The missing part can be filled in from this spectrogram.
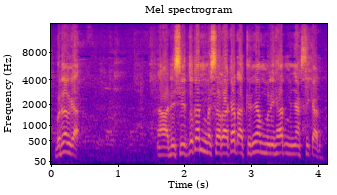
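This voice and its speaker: Man, high voice, motivational sales presenter, persuasive, frequent rhetorical questions. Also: brisk, a little mellow. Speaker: business presenter explaining a fertilizer sales strategy. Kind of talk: motivational business pitch, informal explaining.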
